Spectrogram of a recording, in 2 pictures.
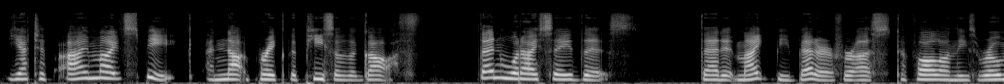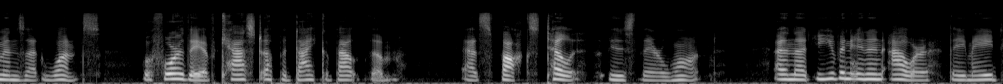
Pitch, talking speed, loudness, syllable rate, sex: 220 Hz, 170 wpm, -19 LUFS, 4.0 syllables/s, female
